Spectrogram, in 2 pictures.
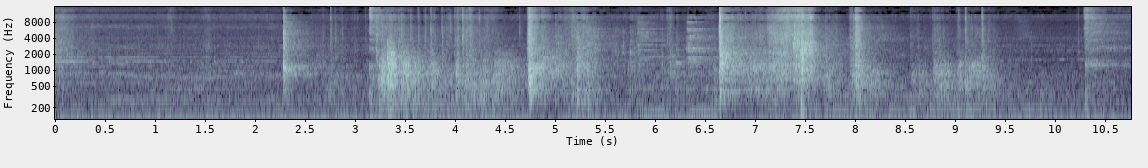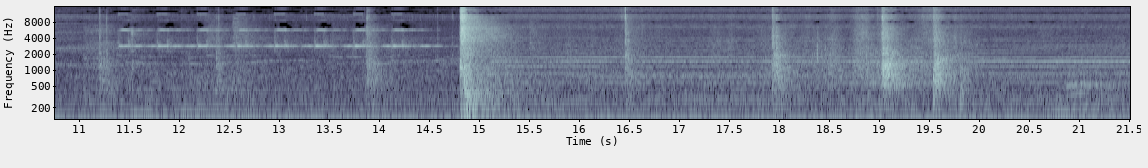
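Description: A Heidelberg Printmaster PM 74 offset press hums steadily during an Autoplate plate change. Sharp knocks and rattles come as the aluminium printing plate is flexed, pulled off and fed onto the plate cylinder, the loudest bang about three quarters of the way through. A steady high tone sounds for about three seconds midway.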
